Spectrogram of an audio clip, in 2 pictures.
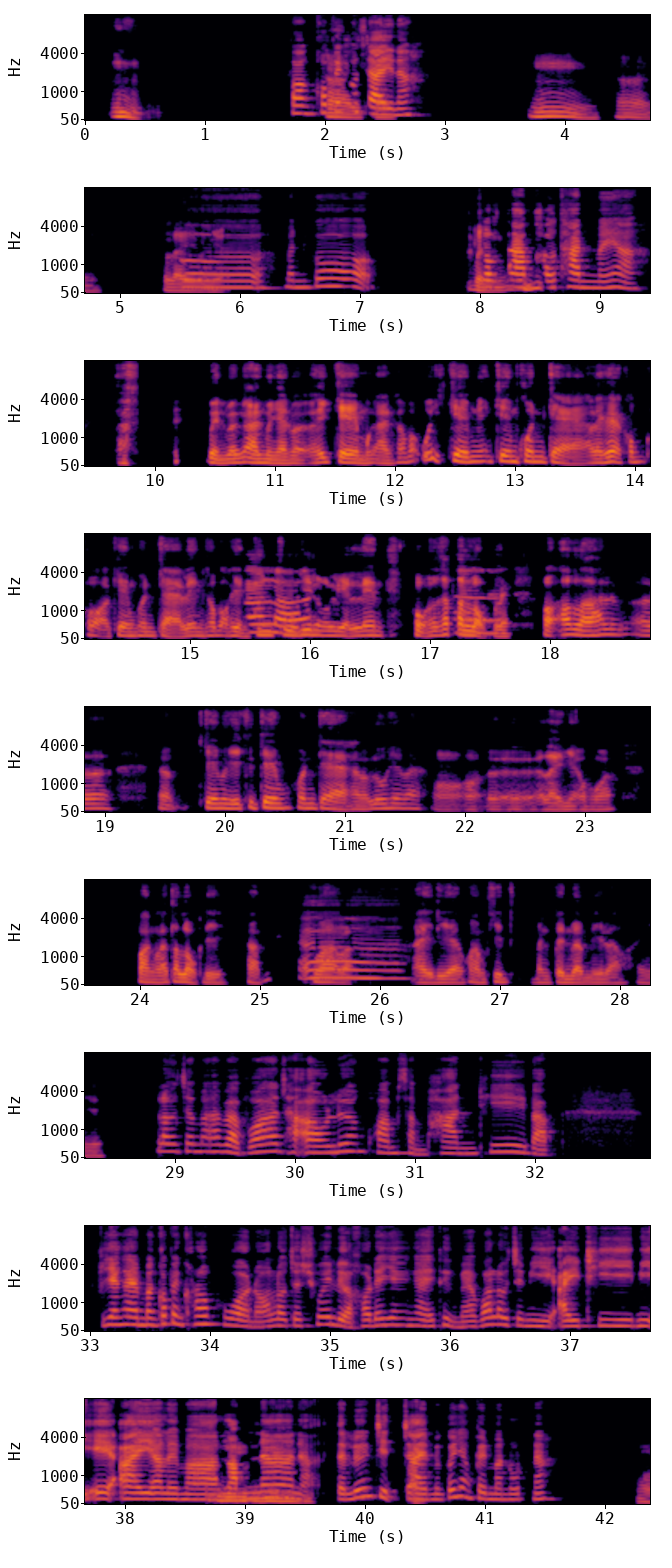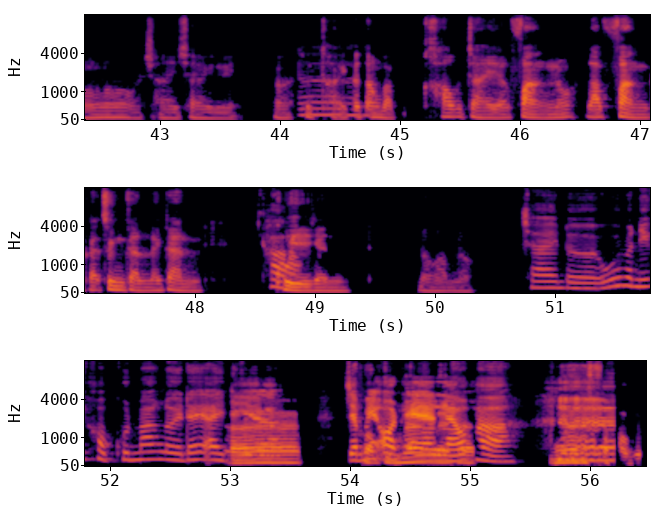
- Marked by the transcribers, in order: chuckle; other background noise; tapping; background speech; chuckle
- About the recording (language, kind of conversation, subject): Thai, unstructured, คุณคิดว่าการขอความช่วยเหลือเป็นเรื่องอ่อนแอไหม?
